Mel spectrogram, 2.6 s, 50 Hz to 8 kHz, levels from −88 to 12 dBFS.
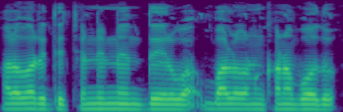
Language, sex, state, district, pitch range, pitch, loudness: Kannada, male, Karnataka, Koppal, 135-140 Hz, 135 Hz, -17 LUFS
